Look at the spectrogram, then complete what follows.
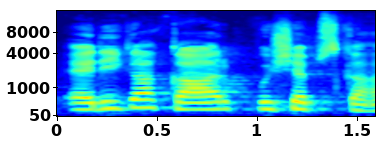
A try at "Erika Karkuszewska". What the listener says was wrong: मैं कहा एरिका कार एंड पुशअप्स, तुमने बीच वाला खा लिया।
